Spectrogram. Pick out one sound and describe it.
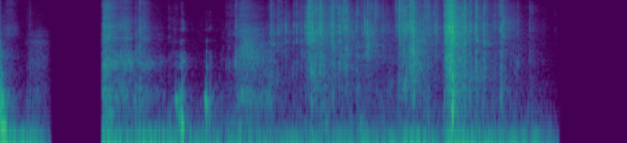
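Cards shuffle and slide against each other.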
